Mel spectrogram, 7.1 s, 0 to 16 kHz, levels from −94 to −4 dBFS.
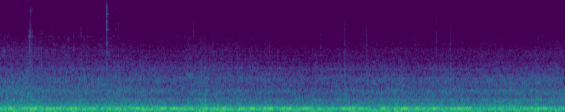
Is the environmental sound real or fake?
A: real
